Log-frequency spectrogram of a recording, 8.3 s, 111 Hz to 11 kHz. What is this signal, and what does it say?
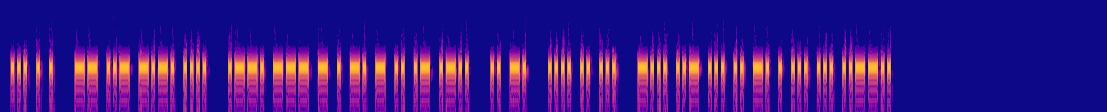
Morse code, heard as a keyed tone, about 50 wpm, 700 Hz. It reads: SEE MUCH POTENTIAL IN HIS BUSINESS?
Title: Sentences from Top 1000 Words - Review Part 4 - 50wpm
